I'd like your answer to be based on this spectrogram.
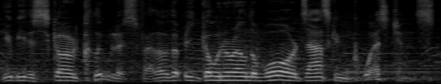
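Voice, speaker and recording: An actor playing a huge, jovial, blustery merchant with folksy street slang in a fantasy audio drama. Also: male voice, mid-range voice, moderate pace, soft background music, natural voice. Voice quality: hearty, chuckling. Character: huge bald burn-scarred blustery jovial male merchant.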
